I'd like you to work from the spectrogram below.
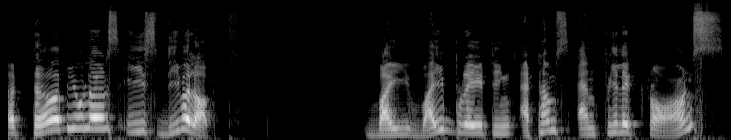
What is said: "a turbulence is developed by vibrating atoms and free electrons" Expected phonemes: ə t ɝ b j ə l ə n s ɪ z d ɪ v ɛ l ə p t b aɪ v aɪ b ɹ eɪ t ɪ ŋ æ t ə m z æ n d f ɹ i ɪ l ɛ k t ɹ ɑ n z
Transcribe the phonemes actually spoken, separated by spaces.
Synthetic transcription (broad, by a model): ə t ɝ b j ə l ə n s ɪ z d ɪ v ɛ l ə p t b aɪ v aɪ b ɹ eɪ t ɪ ŋ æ t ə m s æ n d f i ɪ l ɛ k t ɹ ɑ n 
